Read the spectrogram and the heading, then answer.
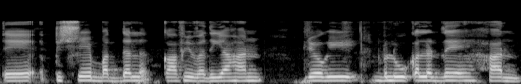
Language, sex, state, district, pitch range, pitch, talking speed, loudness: Punjabi, male, Punjab, Kapurthala, 170-180 Hz, 175 Hz, 140 wpm, -14 LUFS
